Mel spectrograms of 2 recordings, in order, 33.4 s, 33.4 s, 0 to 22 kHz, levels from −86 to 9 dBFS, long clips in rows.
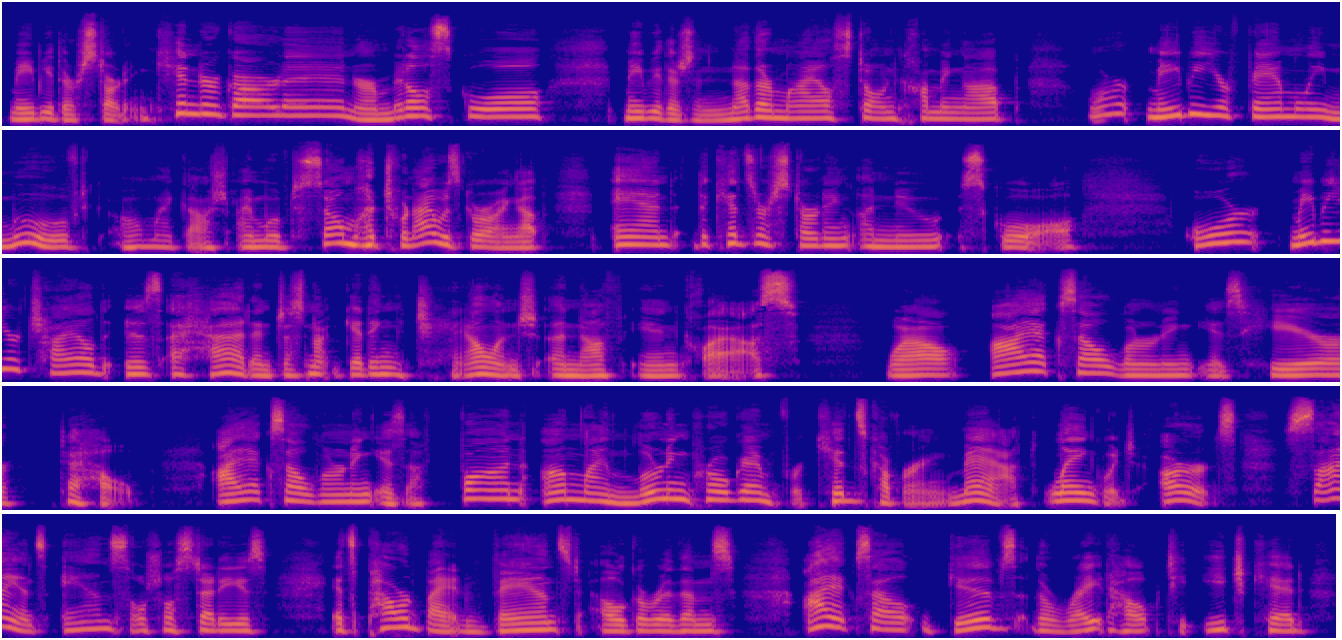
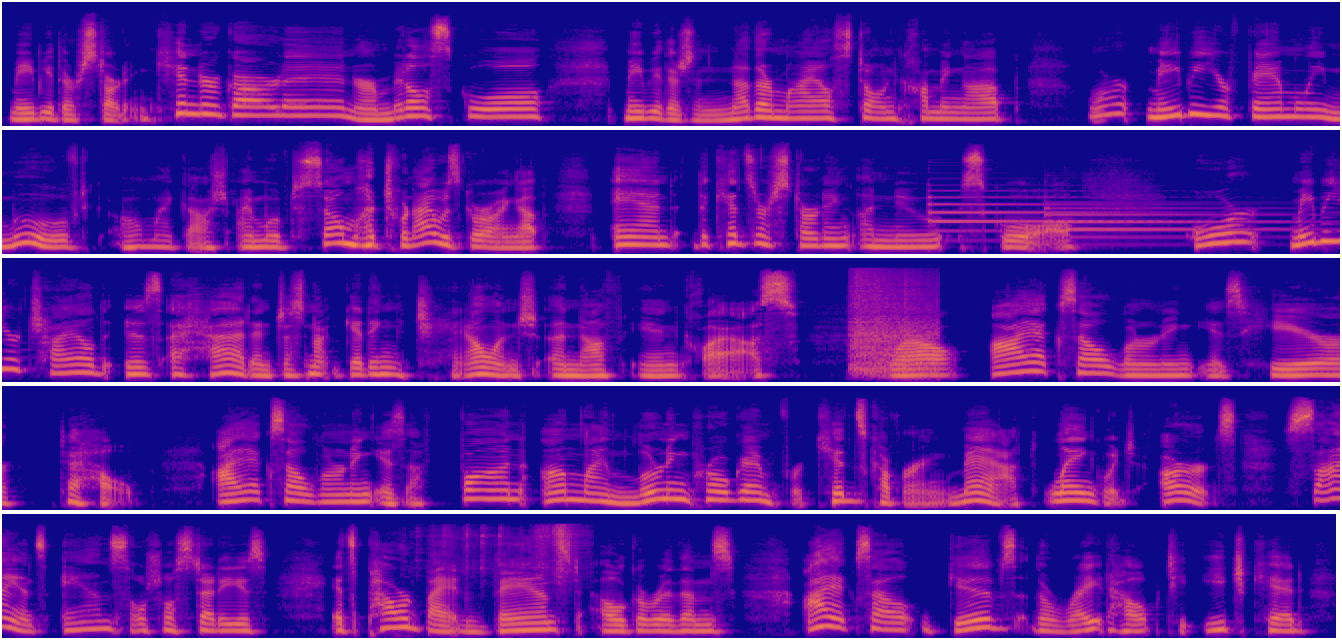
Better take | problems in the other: first | doorbell; noticeable; from 11 to 13 s; peak 9 dB below the speech // footsteps; noticeable; at 18 s; peak 3 dB below the speech // clattering dishes; noticeable; at 29 s; peak 6 dB below the speech

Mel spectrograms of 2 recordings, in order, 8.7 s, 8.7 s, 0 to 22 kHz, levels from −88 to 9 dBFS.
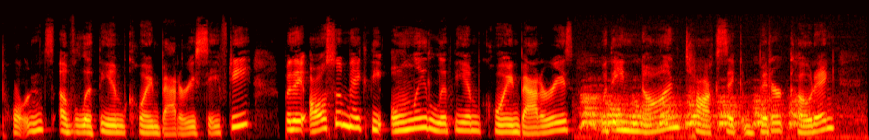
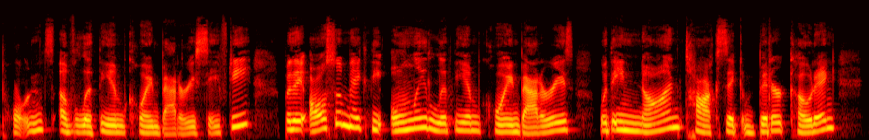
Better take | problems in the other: second | dog barking; noticeable; from 6 s on; peak level with the speech

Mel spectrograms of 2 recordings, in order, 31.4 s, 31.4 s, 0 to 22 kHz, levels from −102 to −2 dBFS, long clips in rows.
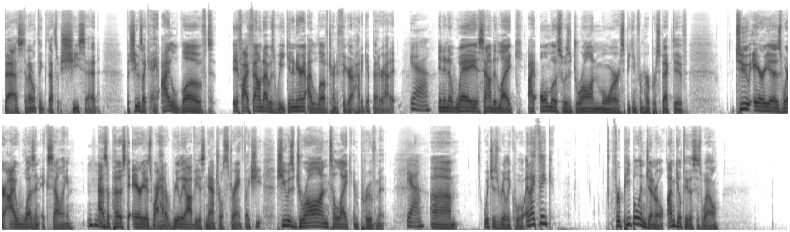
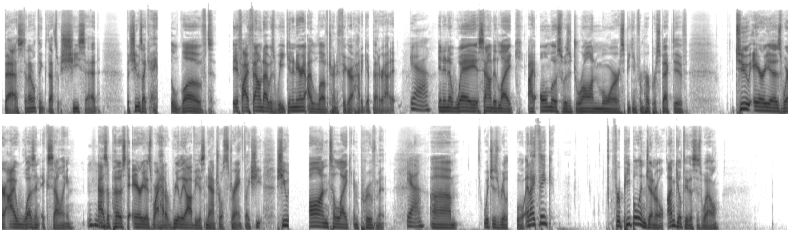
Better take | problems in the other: first | audio cutting out; at 3 s, at 21 s and at 26 s

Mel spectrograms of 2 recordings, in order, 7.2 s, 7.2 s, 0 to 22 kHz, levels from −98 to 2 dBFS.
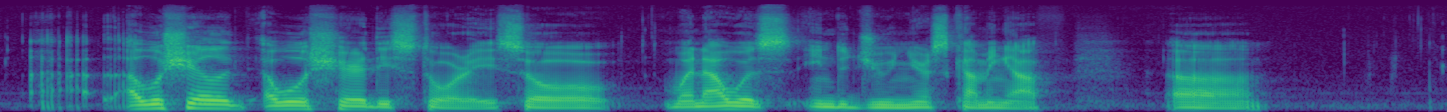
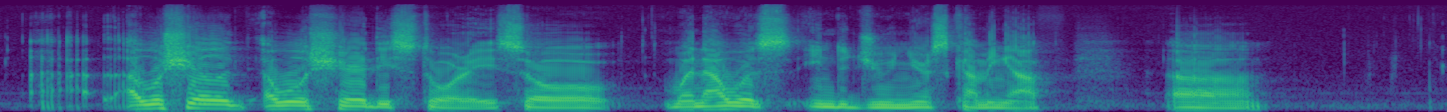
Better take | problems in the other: first | distortion; slight; 10 dB below the speech

